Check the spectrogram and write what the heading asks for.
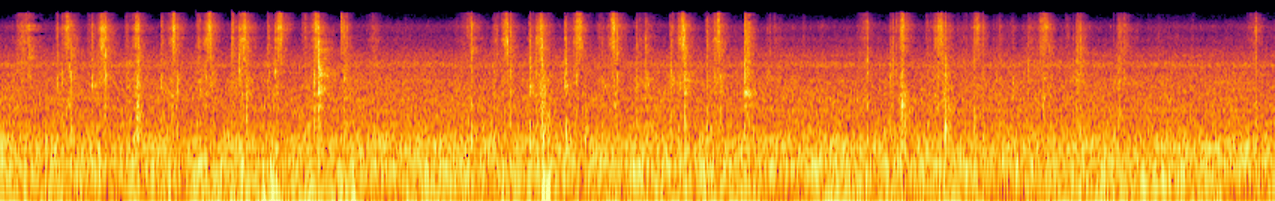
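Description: A deck of Lo Scarabeo Egyptian Tarot cards being shuffled by hand: quick, light clicks and flicks of card edges, irregular at several a second.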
